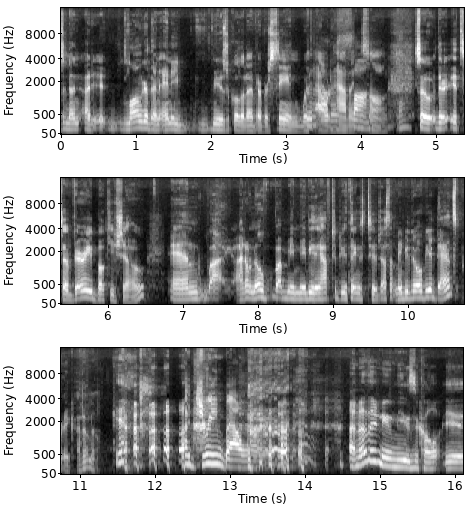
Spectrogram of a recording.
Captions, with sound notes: Like it goes on longer than any musical that I've ever seen without having song. So it's a very booky show and I don't know, I mean, maybe they have to do things to adjust it. Maybe there will be a dance break. I don't know. >>Yeah. (laughing) >>A dream ballet.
